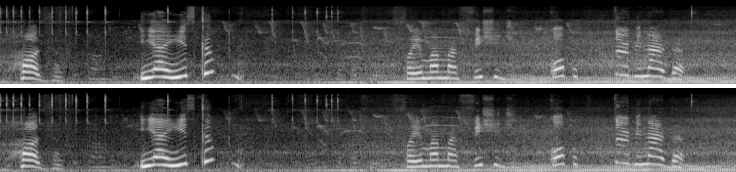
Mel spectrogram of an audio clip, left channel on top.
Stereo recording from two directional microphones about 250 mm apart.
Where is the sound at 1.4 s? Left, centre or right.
Centre.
